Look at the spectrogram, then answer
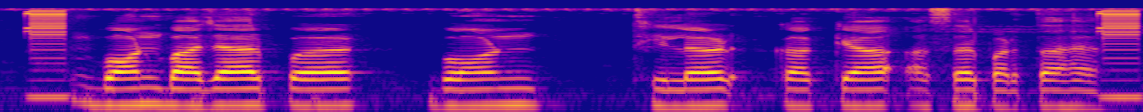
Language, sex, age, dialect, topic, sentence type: Hindi, male, 18-24, Awadhi Bundeli, banking, statement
